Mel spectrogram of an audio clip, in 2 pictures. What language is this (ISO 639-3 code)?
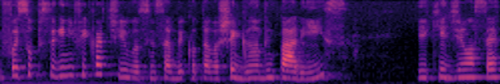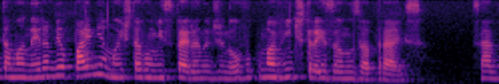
por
